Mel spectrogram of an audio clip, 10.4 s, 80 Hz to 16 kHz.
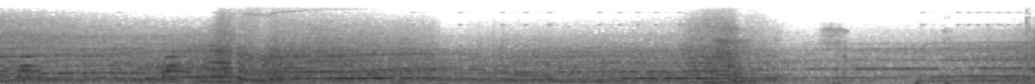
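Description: Race car engines roar and shift through gears during a Gran Turismo 7 video game race, loud and continuous with sweeping rises and drops in pitch as cars accelerate.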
